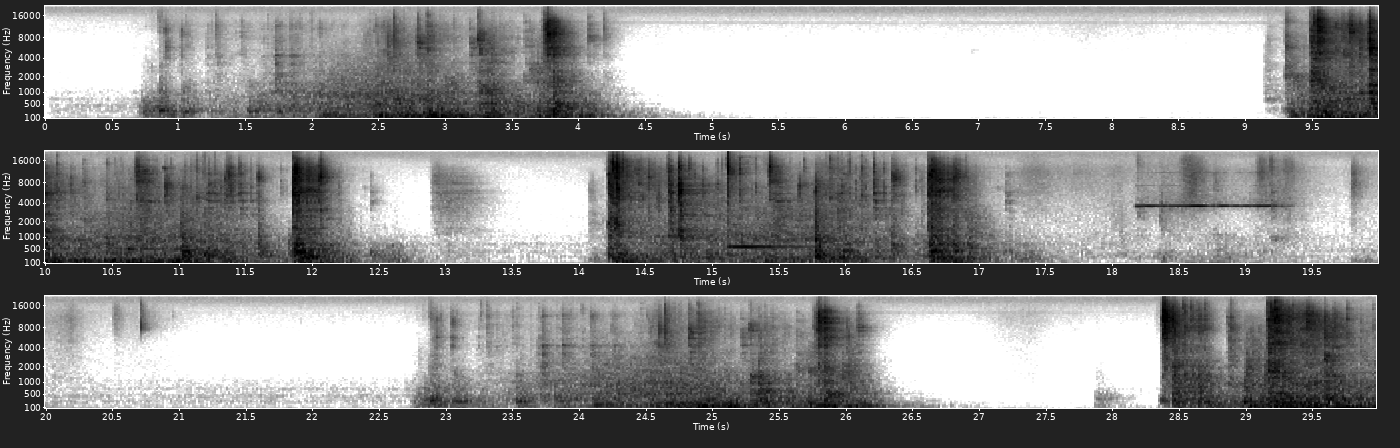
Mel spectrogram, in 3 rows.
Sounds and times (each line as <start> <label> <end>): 0.9 Elevator doors open and close 4.3
9.4 Elevator doors open and close 12.5
14.2 Elevator doors open and close 17.5
18.2 Elevator doors open and close 19.4
22.9 Elevator doors open and close 26.3
28.4 Elevator doors open and close 29.9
